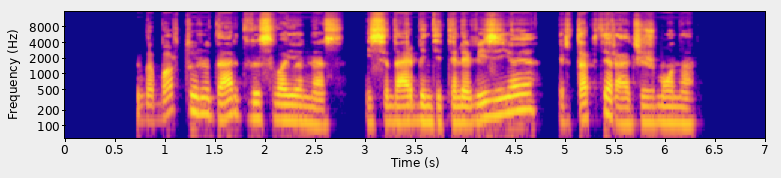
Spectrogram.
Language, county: Lithuanian, Šiauliai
